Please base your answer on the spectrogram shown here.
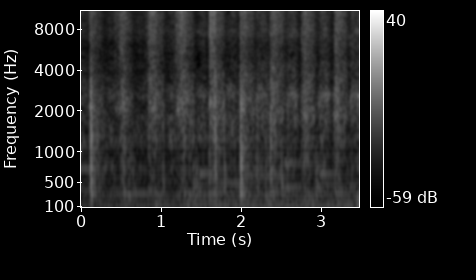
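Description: A kitchen knife chopping onions and peppers on a cutting board, giving a few sharp, irregular taps over low room noise, with no talking.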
